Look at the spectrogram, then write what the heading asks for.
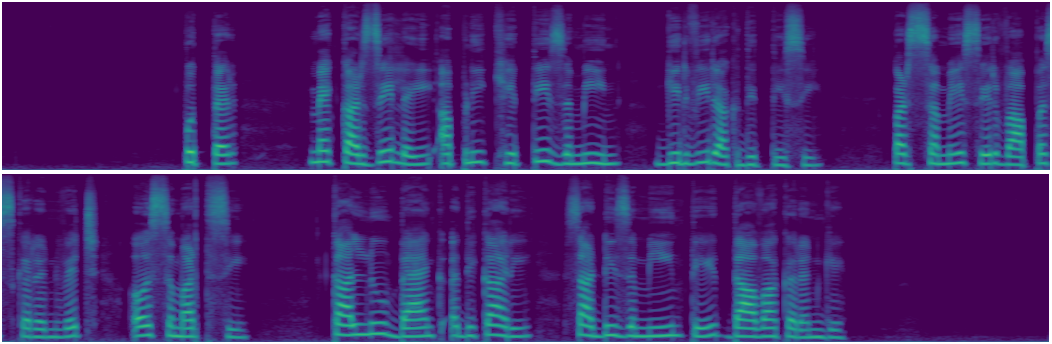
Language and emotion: Punjabi, sad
